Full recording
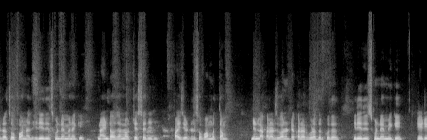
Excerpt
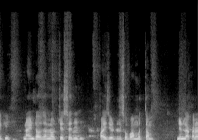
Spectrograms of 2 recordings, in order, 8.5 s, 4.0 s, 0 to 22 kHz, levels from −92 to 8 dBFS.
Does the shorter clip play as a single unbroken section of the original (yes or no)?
yes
